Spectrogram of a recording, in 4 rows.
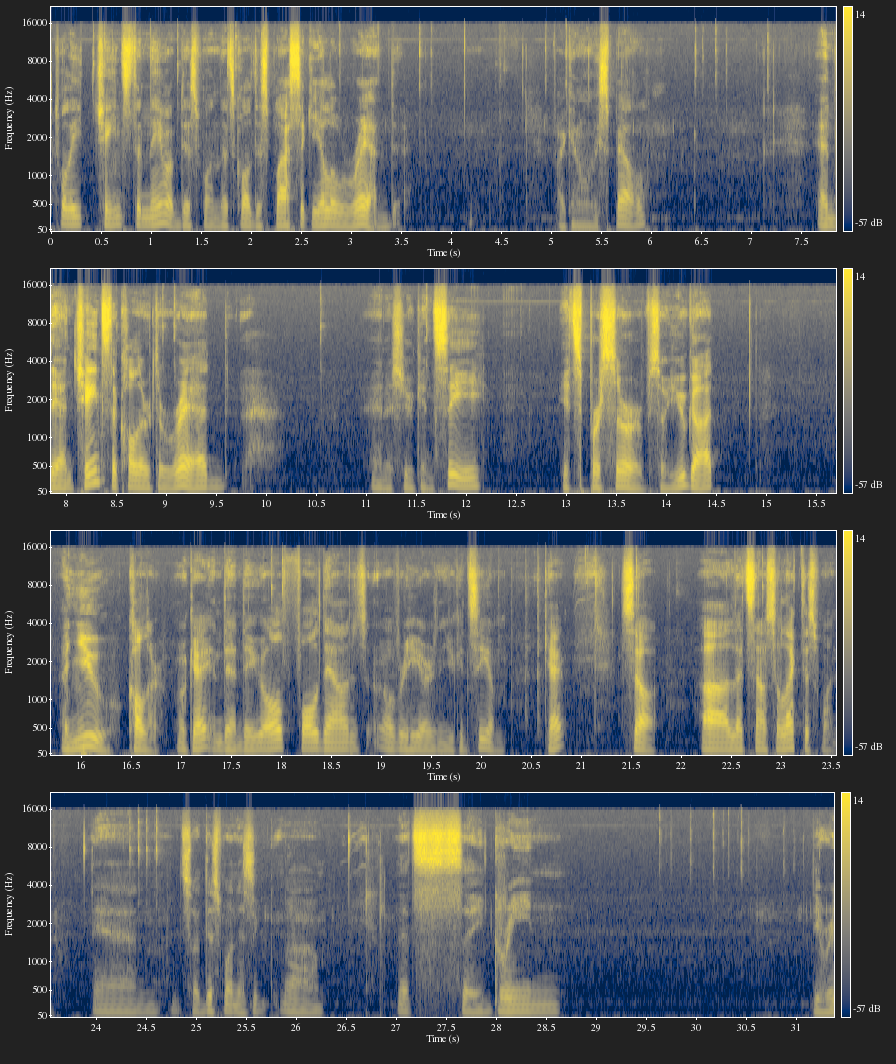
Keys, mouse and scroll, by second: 5.1 BackSpace, 17.9-21.6 drag, 23.0 click, 24.4 click, 24.5-31.3 drag, 30.3 e.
